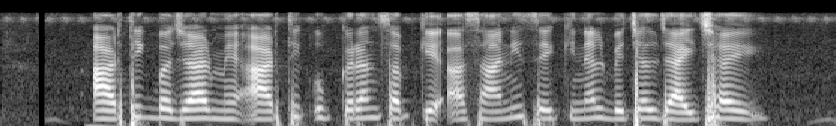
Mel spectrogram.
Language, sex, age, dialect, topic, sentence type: Magahi, female, 18-24, Western, banking, statement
